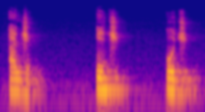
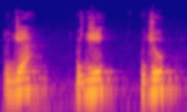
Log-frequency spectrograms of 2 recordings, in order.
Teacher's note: So there's no tip of the tongue involved in the letter jim. The center part should rise up and touch the palate.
